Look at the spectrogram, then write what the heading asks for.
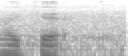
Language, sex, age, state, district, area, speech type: Malayalam, male, 45-60, Kerala, Thiruvananthapuram, rural, spontaneous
